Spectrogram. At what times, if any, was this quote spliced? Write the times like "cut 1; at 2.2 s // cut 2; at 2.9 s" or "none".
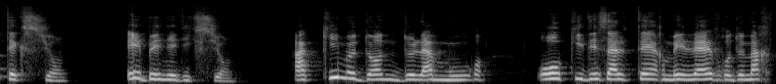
cut 1; at 2.8 s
